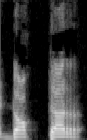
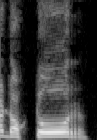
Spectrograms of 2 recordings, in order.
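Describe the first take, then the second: First: डॉक्टर slowly, ending in "tur"; correct ending. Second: डॉक्टर loud, as "dok-TORE"; wrong ending. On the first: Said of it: "आ की आवाज". (डॉक्टर के अंत में अ की आवाज़) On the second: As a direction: hammer a long O into the end of डॉक्टर. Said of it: "मत बोलना". (डॉक्टर को ज़ोर से "डॉक्टोर") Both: Shown as a demonstration.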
